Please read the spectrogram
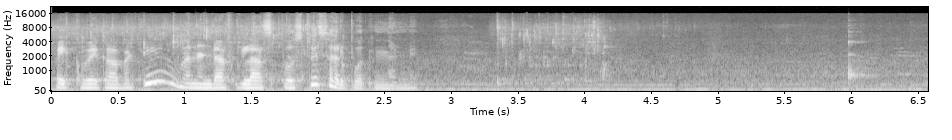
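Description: Water poured in a stream into a steel pot of sugar, splashing, for sugar syrup. A voice talks over the first two and a half seconds, after which the pouring is heard more quietly.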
